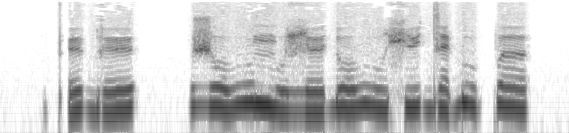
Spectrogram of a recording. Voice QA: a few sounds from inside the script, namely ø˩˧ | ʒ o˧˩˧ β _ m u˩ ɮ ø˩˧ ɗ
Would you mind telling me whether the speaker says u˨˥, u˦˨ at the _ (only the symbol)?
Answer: u˦˨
